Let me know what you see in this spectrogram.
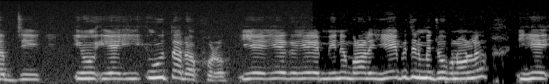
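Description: From 3.12 s to the end of the clip, overdone noise removal takes hold: a noise reduction stage set too aggressively pulls individual frequency bands down or out whenever they sit near its noise estimate, and the softer parts of the speech vanish along with the room noise, which before this point sits about 26 dB under the speech. The gaps fall to near silence dotted with twinkling, chirpy specks. The isolated tonal specks and their warbling quality set it apart from a plain gate or dropout, which would cut everything at once.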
